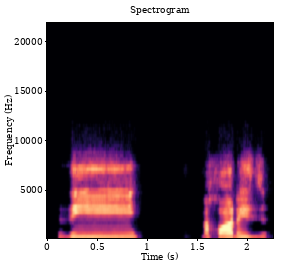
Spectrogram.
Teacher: Makhorijul huruf za itu ujung lidah bertemu dengan ujung gigi seri atas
